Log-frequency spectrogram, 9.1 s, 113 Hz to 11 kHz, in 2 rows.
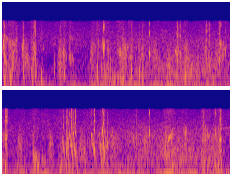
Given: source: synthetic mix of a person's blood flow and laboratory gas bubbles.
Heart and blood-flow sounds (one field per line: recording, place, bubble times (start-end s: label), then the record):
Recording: Doppler ultrasound of blood flow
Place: subclavian vein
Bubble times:
0.00-0.32 s: bubbles
0.38-0.47 s: bubbles
0.55-0.72 s: bubbles
0.75-0.83 s: bubbles
1.02-1.07 s: bubbles
1.12-1.43 s: bubbles
1.79-2.62 s: bubbles
2.71-2.85 s: bubbles
2.91-2.98 s: bubbles
3.29-3.33 s: bubbles
3.44-3.71 s: bubbles
4.04-4.21 s: bubbles
4.32-4.50 s: bubbles
4.54-4.68 s: bubbles
4.84-5.00 s: bubbles
5.14-5.38 s: bubbles
5.67-6.11 s: bubbles
6.16-6.70 s: bubbles
7.16-7.29 s: bubbles
7.47-7.54 s: bubbles
7.78-8.04 s: bubbles
8.12-8.27 s: bubbles
8.52-8.74 s: bubbles
8.77-8.96 s: bubbles
9.09-9.13 s: bubbles
From the record:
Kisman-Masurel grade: 242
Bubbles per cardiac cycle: several, 3 to 8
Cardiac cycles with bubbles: 100%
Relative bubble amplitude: moderate (0.250 to 0.450)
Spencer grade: 3 (all of the cardiac periods contain showers or single bubble signals, but not dominating or overriding the cardiac motion signals)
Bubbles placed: anywhere in the cardiac cycle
